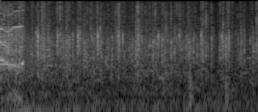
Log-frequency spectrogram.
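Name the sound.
audience applause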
